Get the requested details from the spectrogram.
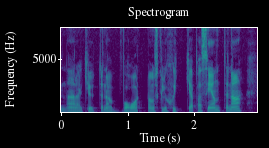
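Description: On a very clean recording with a silent background and a dry, close sound with no echo, a man with a plain, everyday voice speaks at a medium pitch and a moderate pace with ordinary pitch variation. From Stockholm, Sweden. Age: 40s. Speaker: lawyer and economist, entrepreneur. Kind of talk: podcast interview.

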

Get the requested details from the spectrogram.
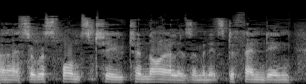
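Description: The speaker talks at a moderate pace with an English accent. Noticeable background noise runs underneath. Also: man. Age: 30s. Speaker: apologetics author. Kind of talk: interview. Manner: halting.

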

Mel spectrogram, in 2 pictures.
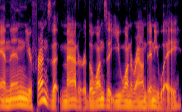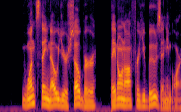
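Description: A man speaks in a Texan accent at a moderate pace, his pitch fairly low. His pitch varies in an ordinary way, and the background is quiet. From US, deep South Texas. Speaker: person in recovery from alcohol. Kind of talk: casual group chat.

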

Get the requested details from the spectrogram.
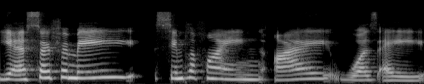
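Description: Over a quiet background, a woman with an Australian accent speaks with very wide pitch swings. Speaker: podcaster and mum. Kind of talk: casual interview chat.

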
